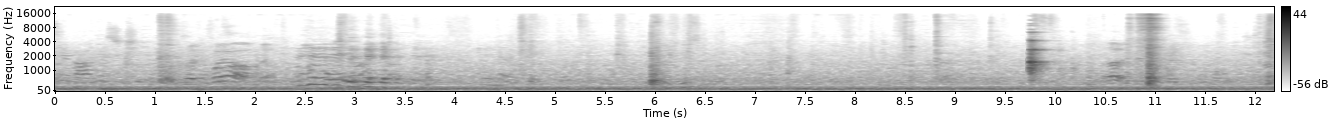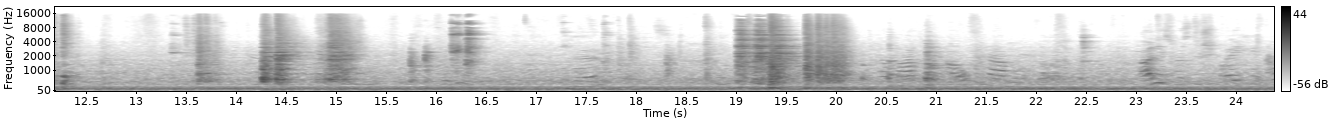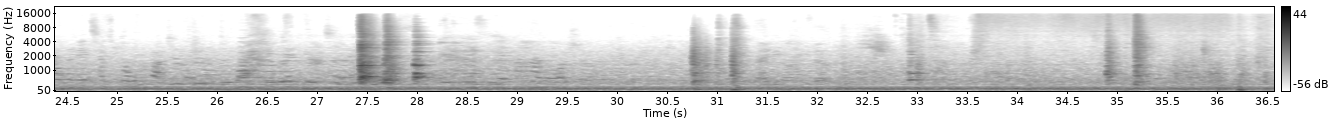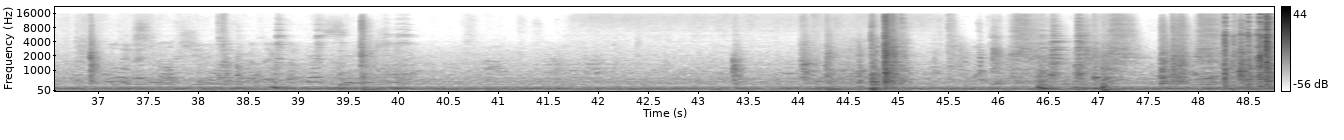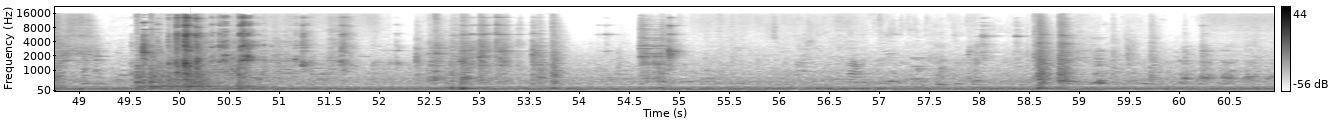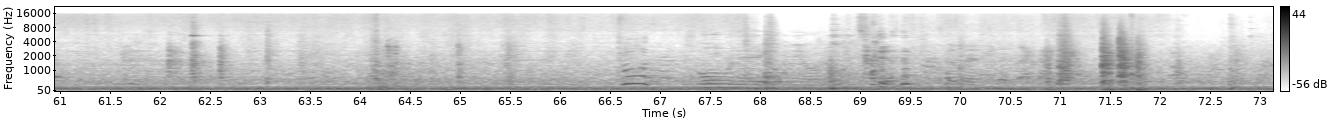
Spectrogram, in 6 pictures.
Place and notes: St. Gallen (CH), restaurant kitchen
inside recording, kitchen of restaurant "Zum Goldenen Schäfli" (recommended!).
recorded june 27th, 2008, around 10 p. m.
project: "hasenbrot - a private sound diary"
St. Gallen, Switzerland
